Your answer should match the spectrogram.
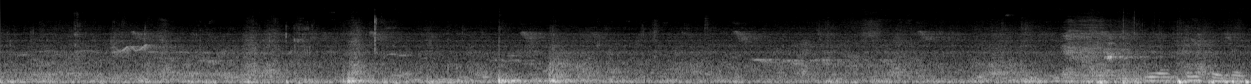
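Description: Indistinct murmur of spectators' voices, with a few soft thuds scattered through it.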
